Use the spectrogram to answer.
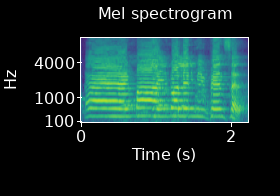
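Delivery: little sibling complaining. Retold or imitated. Little sibling calls to mom about the pencil, whiny loud complaint. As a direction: wail it like a kid tattling to mom. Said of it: "That child will go".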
